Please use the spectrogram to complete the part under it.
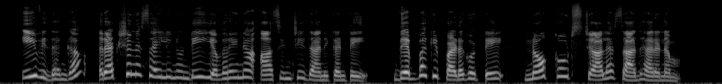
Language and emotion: Telugu, neutral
